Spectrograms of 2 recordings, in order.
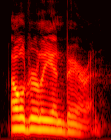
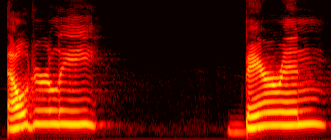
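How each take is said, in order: First: Said in the usual way. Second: Put-on "elderly," and "barren" each stretched high and held; drawn-out hint. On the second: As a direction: dangle "elderly," then "barren" as clues, with long pauses. Drawn-out hint for listeners to guess.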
